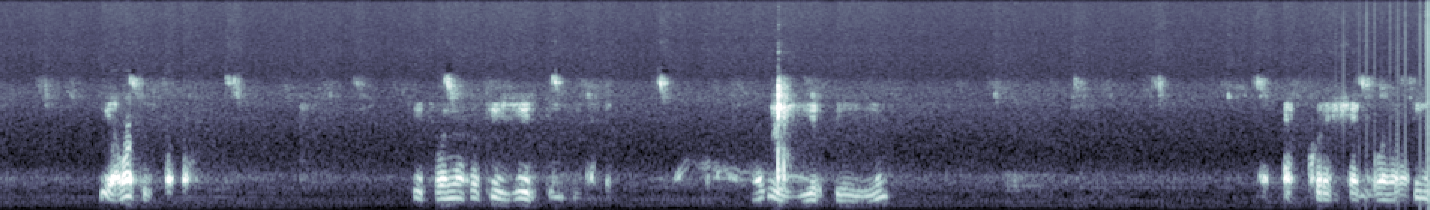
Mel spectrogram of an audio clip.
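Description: Young birds call in bursts from a nest.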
